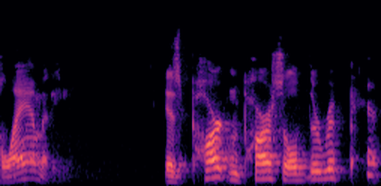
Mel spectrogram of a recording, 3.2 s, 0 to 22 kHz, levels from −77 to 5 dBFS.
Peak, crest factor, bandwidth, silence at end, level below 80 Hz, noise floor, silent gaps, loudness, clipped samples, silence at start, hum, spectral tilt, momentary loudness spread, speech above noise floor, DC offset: -6 dBFS; 20 dB; 16.5 kHz; 0 s; -78 dBFS; -70 dBFS; none; -23 LUFS; under 0.1%; 0 s; none; -4 dB/octave; 10 LU; 46 dB; under 0.1%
